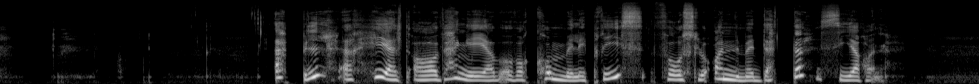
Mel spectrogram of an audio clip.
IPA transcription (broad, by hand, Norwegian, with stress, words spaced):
ˈæpl̩ ˈæːʁ ˈheːlt ˈɑːʋhɛŋɪ ˈɑːʋ oːʋəʁˈkɔməlɪ ˈpʁiːs ˈfɔʁ ˈoː ˈʃloː ˈɑn ˈmeː ˈdɛtə ˈsiːə ˈhɑn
